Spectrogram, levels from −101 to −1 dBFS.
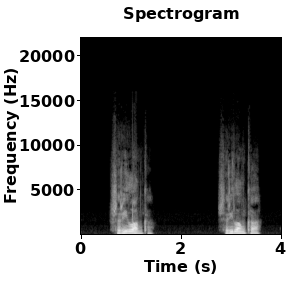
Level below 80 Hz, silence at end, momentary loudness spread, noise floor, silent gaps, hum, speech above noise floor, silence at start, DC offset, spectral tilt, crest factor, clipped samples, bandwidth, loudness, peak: -68 dBFS; 0.45 s; 22 LU; -83 dBFS; none; none; 68 dB; 0.6 s; under 0.1%; -8.5 dB/octave; 18 dB; under 0.1%; 8.6 kHz; -16 LUFS; 0 dBFS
